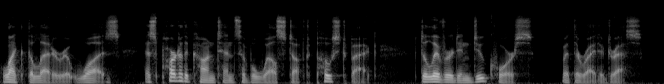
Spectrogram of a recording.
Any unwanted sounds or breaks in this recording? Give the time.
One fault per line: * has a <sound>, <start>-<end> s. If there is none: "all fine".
all fine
